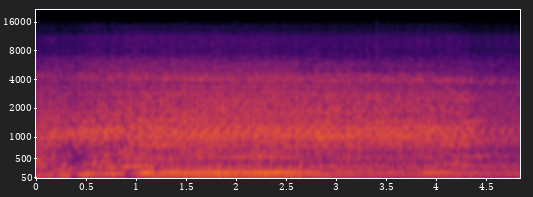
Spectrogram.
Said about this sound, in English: Is that a diesel truck? It's the garbage man. It is the garbage truck. Yes, it's a diesel it's truck. Not an LLV. It is a garbage truck, ladies and gentlemen. It is a diesel truck.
